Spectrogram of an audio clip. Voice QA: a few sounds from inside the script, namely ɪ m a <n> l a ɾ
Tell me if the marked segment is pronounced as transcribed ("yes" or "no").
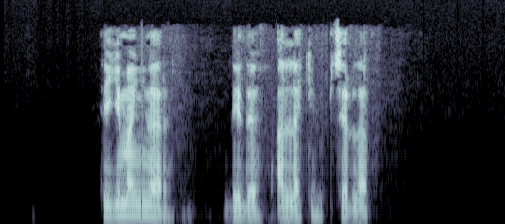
no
